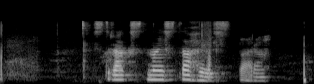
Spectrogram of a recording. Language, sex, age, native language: Icelandic, male, 9, Icelandic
